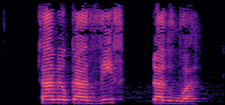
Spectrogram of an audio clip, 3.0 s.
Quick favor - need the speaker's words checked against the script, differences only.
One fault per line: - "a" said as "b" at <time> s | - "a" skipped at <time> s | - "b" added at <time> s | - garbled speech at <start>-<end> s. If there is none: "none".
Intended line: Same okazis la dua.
none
